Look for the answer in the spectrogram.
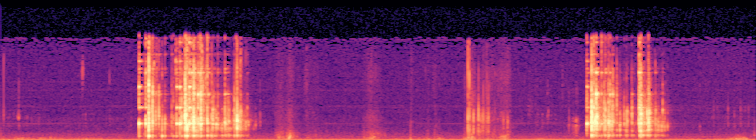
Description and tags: Ice Cubes Dropped in a Glass
Dropping ice cubes in a glass.
a, cubes, cup, dropped, dropping, glass, ice, water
